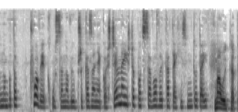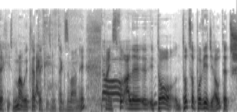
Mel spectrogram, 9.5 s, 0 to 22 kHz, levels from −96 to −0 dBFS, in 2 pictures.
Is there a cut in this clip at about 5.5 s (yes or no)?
no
